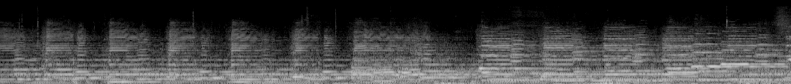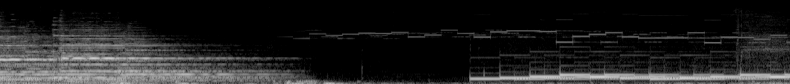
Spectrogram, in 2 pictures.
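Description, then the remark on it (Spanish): Spacey electronic synth music by a 1970s-80s electronic music duo, with layered, shimmering tones and steady pulsing notes, thinning to near silence before sparse high chimes and a sustained synth pad return, with no voices. “con un sonido algo cósmico. Tenemos aquí al dúo musical setentero-ochentero …”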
